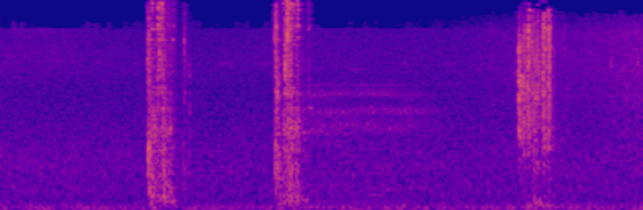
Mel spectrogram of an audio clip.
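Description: A heavy metal plate clunks as it turns in place.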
